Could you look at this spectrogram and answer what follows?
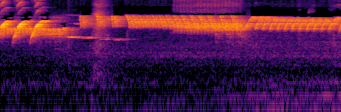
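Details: Pet canary in duet song, opening with quick swooping chirps, then a sustained high rolling trill of rapid repeated notes.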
